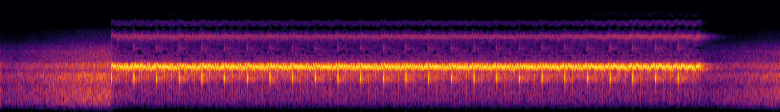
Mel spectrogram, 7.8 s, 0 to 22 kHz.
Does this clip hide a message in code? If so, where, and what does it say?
Yes: SSTV (slow-scan television), Martin M2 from 1.1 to 7.0 s, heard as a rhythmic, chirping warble, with static crashes and room echo.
